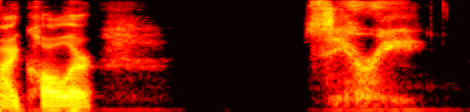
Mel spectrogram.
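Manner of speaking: hushed voice. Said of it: "which I have to whisper".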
